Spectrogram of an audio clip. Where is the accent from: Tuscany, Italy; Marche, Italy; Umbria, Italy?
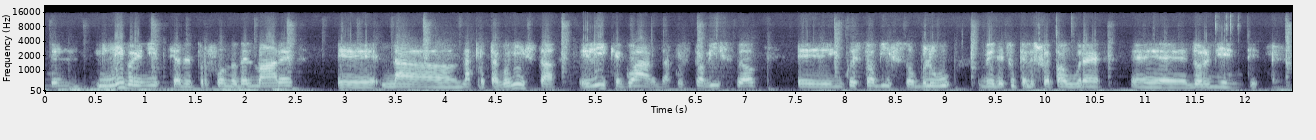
Marche, Italy; Pesaro; Sono di Pesaro e il nostro mare ha quella... è veramente strano, perché è profondo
